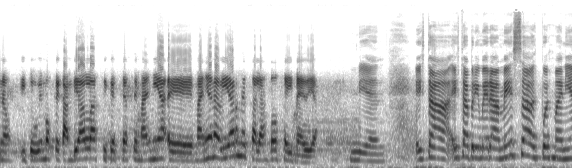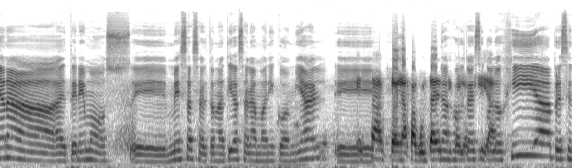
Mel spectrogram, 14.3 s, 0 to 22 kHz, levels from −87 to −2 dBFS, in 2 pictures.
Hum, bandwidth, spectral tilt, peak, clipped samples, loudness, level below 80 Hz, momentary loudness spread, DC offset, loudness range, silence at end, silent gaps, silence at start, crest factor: none; 17 kHz; -2.5 dB/octave; -2 dBFS; under 0.1%; -20 LUFS; -56 dBFS; 12 LU; under 0.1%; 8 LU; 0 s; none; 0 s; 20 dB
